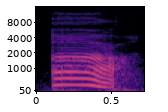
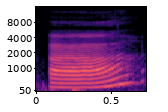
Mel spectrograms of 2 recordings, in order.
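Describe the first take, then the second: First: The pitch goes up, then falls down. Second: The pitch starts mid and rises high. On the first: "The voice goes up and then back down" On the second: "make sure your voice has a very high pitch"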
